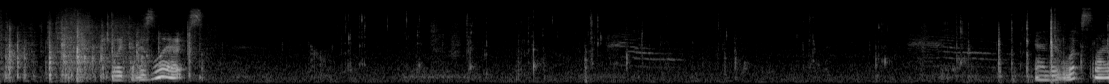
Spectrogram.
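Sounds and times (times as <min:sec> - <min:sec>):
dog chewing a treat: 0:03.2 - 0:10.3
cat meowing: 0:06.0 - 0:07.0, 0:09.1 - 0:10.2.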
